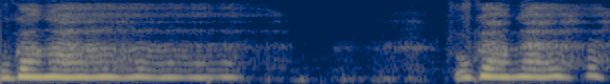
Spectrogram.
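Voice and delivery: barely audible, feeble, thin, frail voice. Imitating a grandmother calling from under a thick blanket, thin, frail voice. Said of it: "가냘픈 목소리로 우강아, 우강아. 진짜 이렇게 부르셨어요".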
